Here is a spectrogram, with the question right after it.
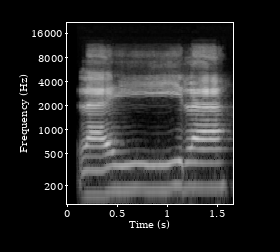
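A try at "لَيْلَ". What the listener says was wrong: Laila. Pendek, nggak ada panjang. Lin. Laila.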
